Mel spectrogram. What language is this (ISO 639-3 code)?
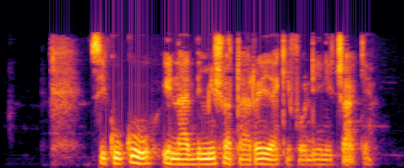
swa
